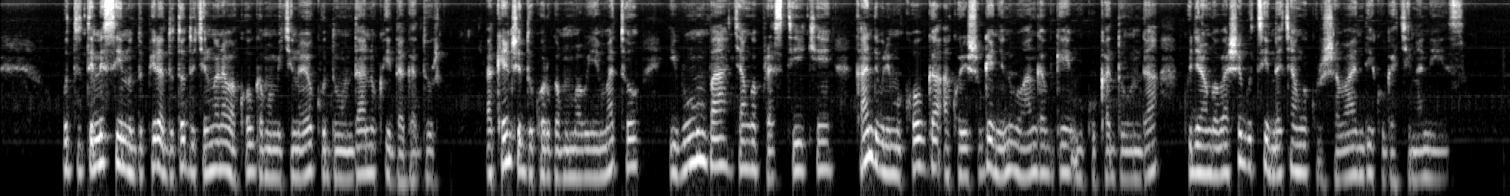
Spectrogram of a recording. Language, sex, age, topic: Kinyarwanda, female, 25-35, education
